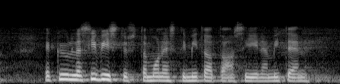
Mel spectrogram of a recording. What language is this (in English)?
Finnish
